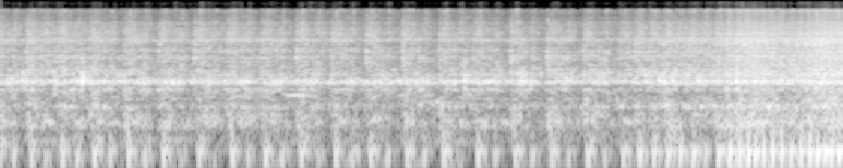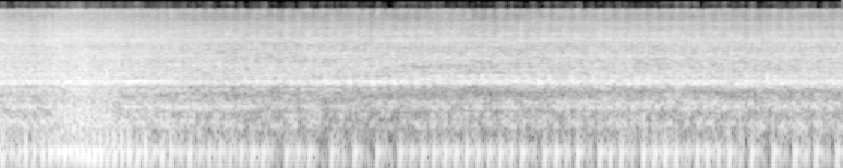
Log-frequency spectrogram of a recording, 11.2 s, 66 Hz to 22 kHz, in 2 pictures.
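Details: Honda Vario 125 FI scooter after water pump seal and bearing replacement (originally overheating, rough running when hot): steady, even single-cylinder idle with a quick blip, no knock or rattle; sounds healthy.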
